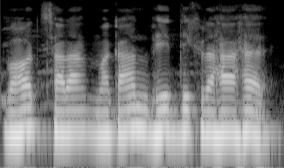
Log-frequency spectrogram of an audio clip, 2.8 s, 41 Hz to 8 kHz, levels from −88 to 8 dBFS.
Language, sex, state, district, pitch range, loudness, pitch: Hindi, male, Bihar, Patna, 120-130 Hz, -14 LUFS, 125 Hz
